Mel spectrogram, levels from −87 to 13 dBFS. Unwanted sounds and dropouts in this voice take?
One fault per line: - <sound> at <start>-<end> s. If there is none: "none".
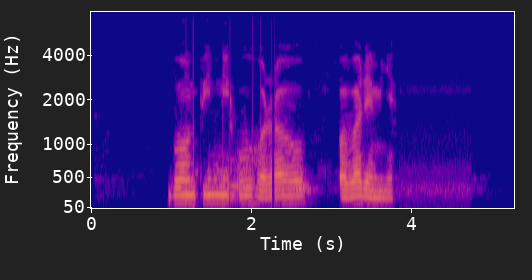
none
